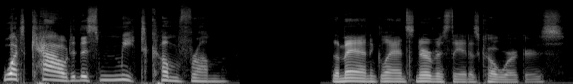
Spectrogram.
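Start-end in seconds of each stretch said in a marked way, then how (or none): 0.0-2.3 high, slow, projected demand; theatrical prosecutor's question; accusing interrogation. A narrator's reading. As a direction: grill the worker in front of everyone. Accuser interrogates a worker aloud.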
